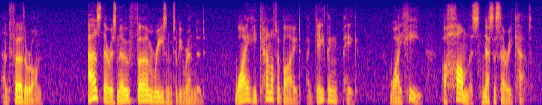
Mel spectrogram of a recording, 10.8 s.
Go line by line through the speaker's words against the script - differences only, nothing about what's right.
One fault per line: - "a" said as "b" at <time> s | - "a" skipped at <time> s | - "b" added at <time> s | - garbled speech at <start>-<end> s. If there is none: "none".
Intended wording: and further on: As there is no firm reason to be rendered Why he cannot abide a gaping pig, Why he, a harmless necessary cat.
none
